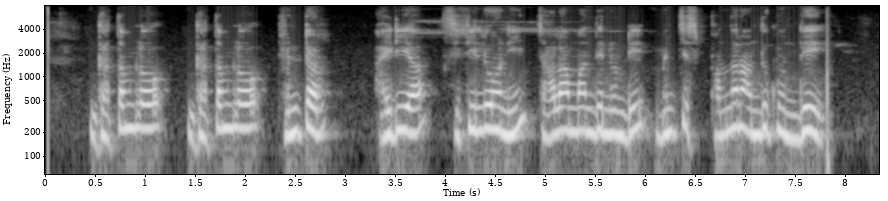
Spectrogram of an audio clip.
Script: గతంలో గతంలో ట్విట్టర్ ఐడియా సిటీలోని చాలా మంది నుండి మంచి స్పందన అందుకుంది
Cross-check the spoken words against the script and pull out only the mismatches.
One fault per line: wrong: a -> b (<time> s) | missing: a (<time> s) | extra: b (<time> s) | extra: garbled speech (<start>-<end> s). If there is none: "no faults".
no faults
